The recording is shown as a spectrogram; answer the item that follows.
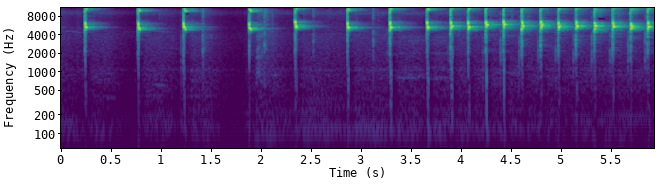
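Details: Fighter lovebird giving a lure sound meant to get other lovebirds singing quickly, in the ticking style called ngetik: sharp, very high clicks, spaced at first, then speeding into a rapid, even series.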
